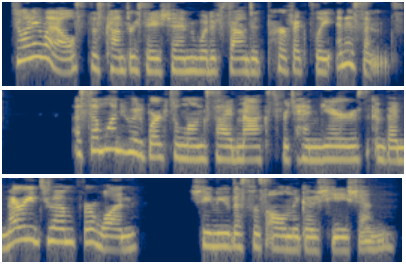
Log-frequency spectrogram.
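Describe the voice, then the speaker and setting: A woman narrating a dramatic audiobook in a measured, expressive storytelling manner. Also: medium pitch, dry recording. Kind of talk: scripted dramatic fiction narration.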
